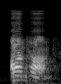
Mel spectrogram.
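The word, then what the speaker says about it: entente: the triple on and did you say on how do you say that word on tante on taunt on taunt okay and you said that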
